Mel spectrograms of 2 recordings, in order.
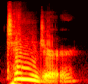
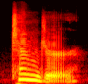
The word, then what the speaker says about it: tender: is your temperature okay tender tender um pronounced like tender or Tender just don't do anything else like tender tender tender and we do pronounce the d in there tender test results test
